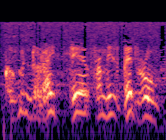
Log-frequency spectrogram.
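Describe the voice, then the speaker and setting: An actor playing a blunt, loyal, fearful old Scottish castle servant in a radio drama. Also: male voice, sits high, moderate pace, darkish tone, lightly acted. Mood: terrified awe. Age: older. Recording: dull, noisy old radio recording.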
